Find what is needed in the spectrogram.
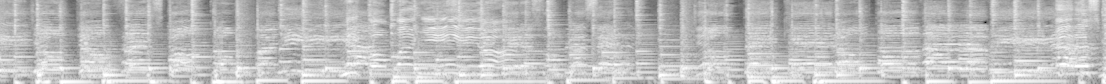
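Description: Instrumental passage of salsa music without singing: a steady beat of percussion strokes over a low bass line.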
